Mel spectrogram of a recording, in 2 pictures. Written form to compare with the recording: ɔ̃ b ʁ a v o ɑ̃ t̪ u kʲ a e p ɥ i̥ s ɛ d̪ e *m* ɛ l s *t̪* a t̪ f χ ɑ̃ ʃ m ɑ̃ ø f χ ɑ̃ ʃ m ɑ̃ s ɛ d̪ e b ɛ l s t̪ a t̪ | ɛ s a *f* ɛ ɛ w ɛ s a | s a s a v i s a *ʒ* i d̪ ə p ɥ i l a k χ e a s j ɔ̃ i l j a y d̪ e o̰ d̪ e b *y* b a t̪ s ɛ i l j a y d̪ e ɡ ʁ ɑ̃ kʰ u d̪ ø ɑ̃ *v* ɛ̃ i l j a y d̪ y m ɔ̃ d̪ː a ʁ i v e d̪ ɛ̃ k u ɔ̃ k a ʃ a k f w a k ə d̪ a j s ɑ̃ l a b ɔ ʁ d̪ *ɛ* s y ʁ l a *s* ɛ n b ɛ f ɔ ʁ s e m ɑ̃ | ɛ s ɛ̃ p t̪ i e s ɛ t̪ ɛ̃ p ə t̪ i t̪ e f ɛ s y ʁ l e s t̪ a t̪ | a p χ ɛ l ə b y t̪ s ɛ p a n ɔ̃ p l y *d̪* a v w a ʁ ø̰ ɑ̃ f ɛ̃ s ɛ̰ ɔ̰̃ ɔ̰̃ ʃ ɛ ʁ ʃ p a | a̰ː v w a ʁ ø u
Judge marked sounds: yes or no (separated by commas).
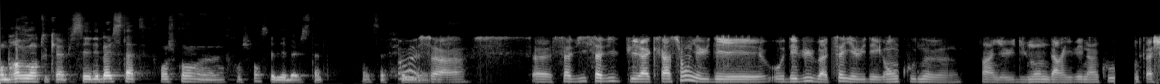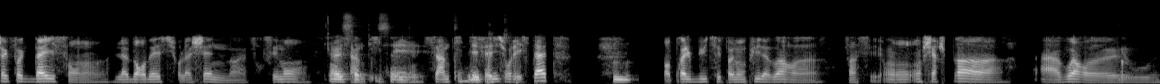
no, yes, yes, no, yes, no, yes, no, yes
